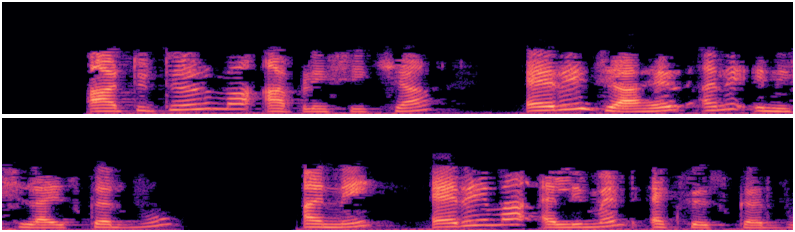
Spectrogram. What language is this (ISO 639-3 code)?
guj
